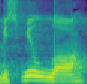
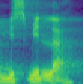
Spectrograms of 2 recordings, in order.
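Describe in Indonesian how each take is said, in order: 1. Bunyi L dilafalkan tebal dan berat. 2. Bunyi L dilafalkan tipis dan ringan. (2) "ditipiskan atau tarqiq"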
